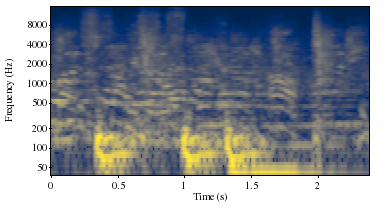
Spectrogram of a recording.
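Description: Hip hop track: a beat with heavy bass-drum hits and a rapped vocal over it.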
